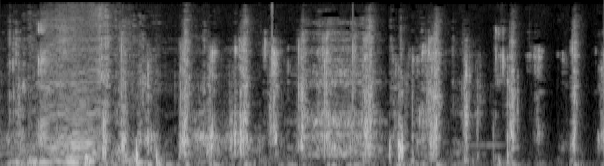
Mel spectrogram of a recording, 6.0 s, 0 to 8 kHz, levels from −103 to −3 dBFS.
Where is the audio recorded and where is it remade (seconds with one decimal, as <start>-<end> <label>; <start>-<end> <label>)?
0.0-0.4 recorded; 0.4-1.0 remade; 1.0-6.0 recorded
